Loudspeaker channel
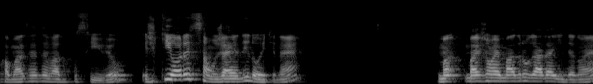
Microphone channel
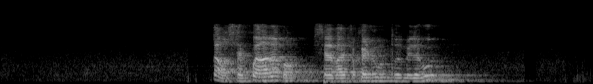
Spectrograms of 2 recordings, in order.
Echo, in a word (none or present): none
